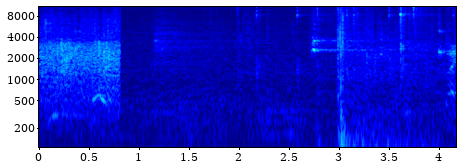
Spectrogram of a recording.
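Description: Table tennis rally in an arena: a few light clicks of the ball on bat and table, then about three seconds in a sudden loud knock followed by a burst of crowd noise as the point ends.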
